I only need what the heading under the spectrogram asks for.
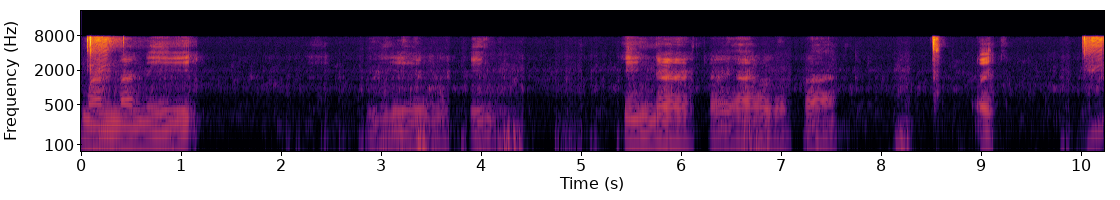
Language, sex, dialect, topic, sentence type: Kannada, male, Northeastern, agriculture, question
